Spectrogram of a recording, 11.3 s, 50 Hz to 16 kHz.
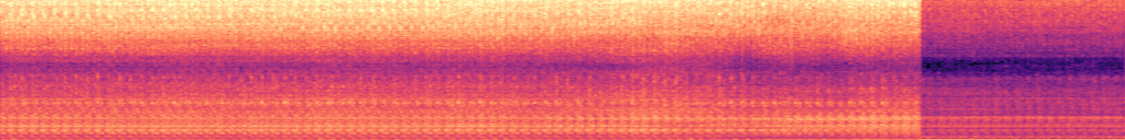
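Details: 7.3 diesel with blow-by and twin pyrometers, idling: heavy idle with a steady clatter and an uneven, lumpy beat about three per second; rough idle, cause not pinned down.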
